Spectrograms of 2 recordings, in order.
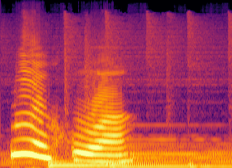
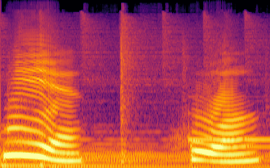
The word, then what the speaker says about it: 灭火: Next we have put out a fire, which in Chinese can be pronounced as 灭火，灭火，灭火。 Let's practice it again one more time. 灭火。 Let's explain it in detail. It has two characters. 灭火。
